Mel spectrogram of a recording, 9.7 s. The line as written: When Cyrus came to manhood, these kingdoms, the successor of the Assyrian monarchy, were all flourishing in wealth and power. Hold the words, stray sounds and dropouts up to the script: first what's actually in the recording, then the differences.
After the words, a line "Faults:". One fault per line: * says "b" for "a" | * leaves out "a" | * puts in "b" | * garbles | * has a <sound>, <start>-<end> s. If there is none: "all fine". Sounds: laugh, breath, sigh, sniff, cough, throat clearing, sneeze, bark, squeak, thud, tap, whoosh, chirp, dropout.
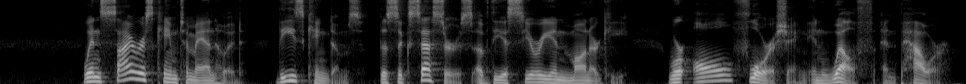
When Cyrus came to manhood, these kingdoms, the successors of the Assyrian monarchy, were all flourishing in wealth and power.
Faults:
* says "successors" for "successor"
